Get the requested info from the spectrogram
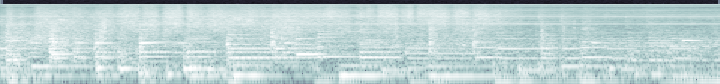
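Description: Abrasive Scotch-Brite pad scrubbing wet, rusty bare sheet metal on a car body: a steady rubbing hiss that eases off near the end. Background music with held notes plays underneath.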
